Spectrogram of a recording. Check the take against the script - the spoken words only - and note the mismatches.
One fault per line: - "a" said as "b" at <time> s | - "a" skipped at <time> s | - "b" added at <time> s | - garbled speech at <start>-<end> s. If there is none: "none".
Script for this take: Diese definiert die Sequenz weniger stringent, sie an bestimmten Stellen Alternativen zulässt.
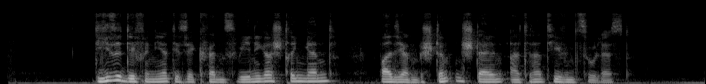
- "weil" added at 3.8 s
